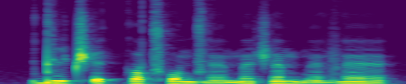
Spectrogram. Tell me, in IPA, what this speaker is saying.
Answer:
di˧˩ t͡ʃʼe˧˩kːʌ˧˩t͡sʰo˧˩ nzɛ̃˩mɛ̃˧˩ʃɛ̃˦mbɛ̃˩ vɛ̃˧˩

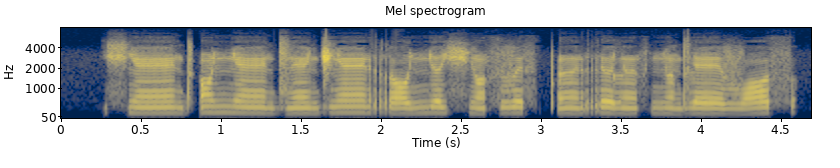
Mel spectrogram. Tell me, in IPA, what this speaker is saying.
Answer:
çɛ̃ːdʔɔ̃ɲɛ̃ː d͡zɛ̃d͡ʒɛ̃ː rɔɲɜ çɔ̃θvɛθpʼə̃ː rələ̃ːθɲɔ̃dlɛː vɔθ

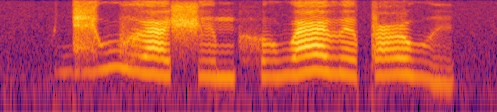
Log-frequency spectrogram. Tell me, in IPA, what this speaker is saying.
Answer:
d͡ʑuɣaʃemhʊ waðɛp ʕui̯

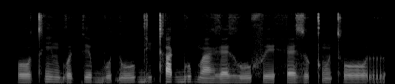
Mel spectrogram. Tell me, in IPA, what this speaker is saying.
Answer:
o˨tʰĩ˦ ɡʷe˨kɪ˦ bu˨ɗuː˨˦ ɡi˨˦kʰa˦ɡ͡bu˦bã˨ ɣɛ˨˦ɣu˨˦ fe˨hɛ˨ zʊ˦kʼũ˦˨tʰoː˦r

